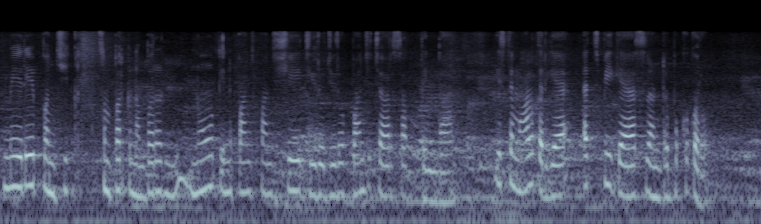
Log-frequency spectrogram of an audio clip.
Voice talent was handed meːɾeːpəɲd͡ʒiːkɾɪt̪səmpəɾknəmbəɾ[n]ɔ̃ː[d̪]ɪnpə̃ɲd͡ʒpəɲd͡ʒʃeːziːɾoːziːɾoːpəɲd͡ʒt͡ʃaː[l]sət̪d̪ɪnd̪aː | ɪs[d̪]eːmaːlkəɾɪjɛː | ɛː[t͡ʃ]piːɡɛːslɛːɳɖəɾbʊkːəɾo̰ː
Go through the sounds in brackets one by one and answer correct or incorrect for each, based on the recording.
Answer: correct, incorrect: t̪, incorrect: ɾ, incorrect: t̪, correct

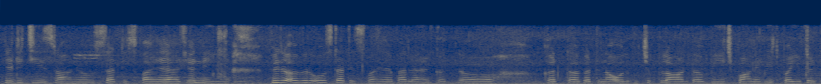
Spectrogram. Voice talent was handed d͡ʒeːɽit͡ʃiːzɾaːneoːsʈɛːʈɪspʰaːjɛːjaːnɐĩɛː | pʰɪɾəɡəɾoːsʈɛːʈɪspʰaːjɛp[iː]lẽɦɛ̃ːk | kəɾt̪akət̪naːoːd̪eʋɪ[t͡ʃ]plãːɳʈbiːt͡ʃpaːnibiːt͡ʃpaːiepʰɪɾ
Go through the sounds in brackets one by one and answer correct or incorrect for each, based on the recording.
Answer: incorrect: ɛː, correct

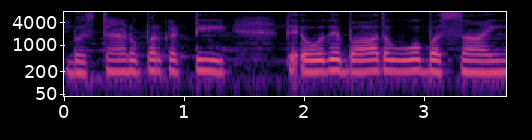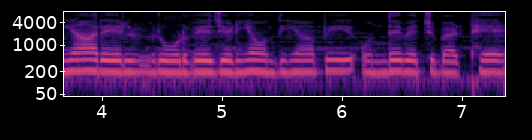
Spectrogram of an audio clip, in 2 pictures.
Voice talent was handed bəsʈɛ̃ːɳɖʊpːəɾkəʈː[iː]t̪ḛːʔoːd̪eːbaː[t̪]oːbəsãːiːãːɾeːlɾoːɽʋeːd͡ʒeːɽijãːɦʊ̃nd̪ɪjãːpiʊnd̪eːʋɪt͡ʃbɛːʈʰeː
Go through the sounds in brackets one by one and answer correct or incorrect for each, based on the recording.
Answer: correct, incorrect: d̪

